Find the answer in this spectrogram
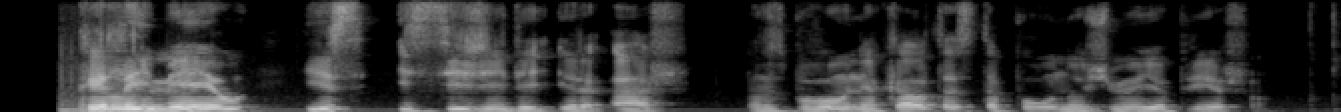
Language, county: Lithuanian, Vilnius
